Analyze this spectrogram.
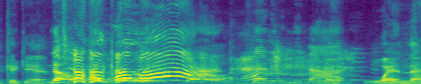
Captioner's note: hollering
